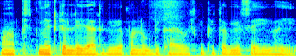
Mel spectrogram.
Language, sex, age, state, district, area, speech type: Hindi, male, 45-60, Uttar Pradesh, Prayagraj, urban, spontaneous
